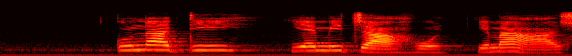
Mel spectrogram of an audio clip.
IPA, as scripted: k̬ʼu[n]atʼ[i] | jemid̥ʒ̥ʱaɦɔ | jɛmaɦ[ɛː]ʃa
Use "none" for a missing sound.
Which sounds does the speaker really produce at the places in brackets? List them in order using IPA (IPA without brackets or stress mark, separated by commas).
n, i, aː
